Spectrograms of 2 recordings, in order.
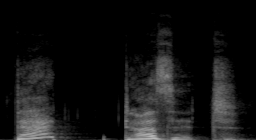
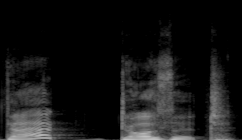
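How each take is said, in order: First: Resolved. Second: A loud, fed-up declaration. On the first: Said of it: "said Martha". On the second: George gives up on Martha's meddling, loud and fed up. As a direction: put your foot down, louder. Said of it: "said George". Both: Acted.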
